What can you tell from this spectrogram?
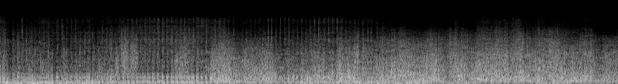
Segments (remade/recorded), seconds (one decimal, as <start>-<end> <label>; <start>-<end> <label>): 0.0-0.8 remade; 0.8-2.0 recorded; 2.0-6.2 remade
